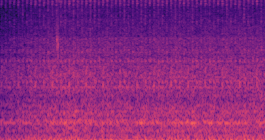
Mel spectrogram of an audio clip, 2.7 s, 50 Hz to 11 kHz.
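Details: 2010 Jeep Patriot after an intermittent stalling fault was repaired by cleaning grounds and a crank variation relearn: steady, even idle with a smooth low rumble, no stumbles, misses or surging; normal idle.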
